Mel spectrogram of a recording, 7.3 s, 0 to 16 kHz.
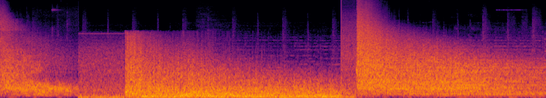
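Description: A 9mm round fired into machine tool safety glass lands as a sharp, loud gunshot, followed moments later by a second heavy blast, each leaving a long roaring decay, with nobody talking.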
